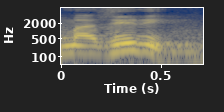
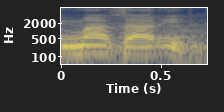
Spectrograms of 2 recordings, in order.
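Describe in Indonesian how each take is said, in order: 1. Vokal kedua adalah bunyi 'i'. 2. Vokal kedua adalah bunyi 'a'. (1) "setengah orang baca Maziri" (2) "tapi Mazari"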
